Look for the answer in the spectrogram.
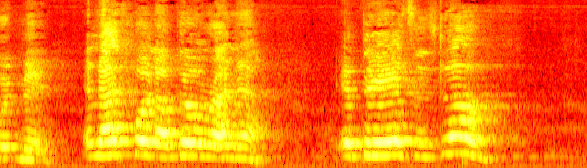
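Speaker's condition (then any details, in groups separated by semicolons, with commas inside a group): Cerebral palsy; since birth, brain damage at birth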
